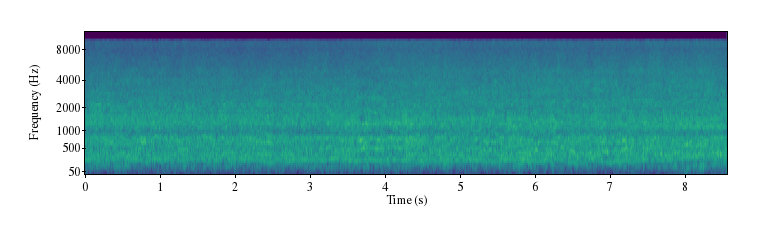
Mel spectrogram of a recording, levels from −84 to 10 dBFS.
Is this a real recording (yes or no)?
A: no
